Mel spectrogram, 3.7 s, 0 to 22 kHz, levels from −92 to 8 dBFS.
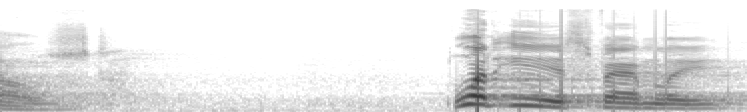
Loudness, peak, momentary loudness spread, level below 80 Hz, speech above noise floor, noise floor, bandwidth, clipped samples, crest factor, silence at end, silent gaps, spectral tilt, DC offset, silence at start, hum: -28 LUFS; -6 dBFS; 20 LU; -62 dBFS; 42 dB; -71 dBFS; 15.5 kHz; under 0.1%; 26 dB; 0.1 s; none; -5.5 dB/octave; under 0.1%; 0 s; none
